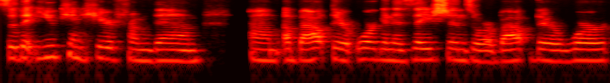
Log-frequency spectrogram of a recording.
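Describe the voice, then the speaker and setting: A woman in a normal speaking voice, with fairly even intonation and a moderate pace. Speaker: leadership program director. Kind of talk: informational presentation.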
